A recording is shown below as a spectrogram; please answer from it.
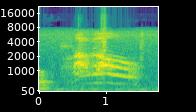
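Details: Domestic cat giving one brief drawn-out meow that rises then falls, with a person speaking to it right afterward.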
